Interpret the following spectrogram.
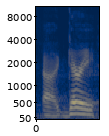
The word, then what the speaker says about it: Gerry: Elbridge Gerry of Massachusetts famous for I now pronounce a gerrymandering but we know it as gerrymandering gary was famous for drawing electoral districts that sloped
